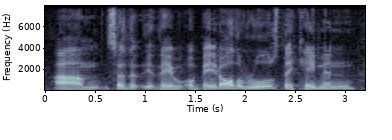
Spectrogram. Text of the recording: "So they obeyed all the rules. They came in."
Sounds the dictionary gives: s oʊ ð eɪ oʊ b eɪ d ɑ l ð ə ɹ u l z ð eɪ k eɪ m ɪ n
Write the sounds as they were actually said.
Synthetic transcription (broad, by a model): s oʊ ð eɪ oʊ b eɪ d ɑ l ð ə ɹ u l z ð eɪ k eɪ m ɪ n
